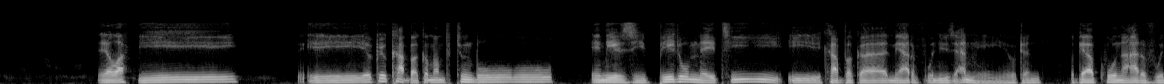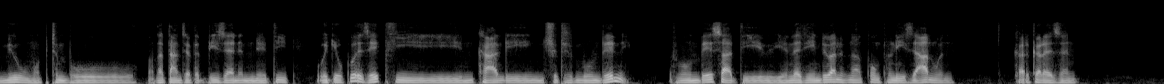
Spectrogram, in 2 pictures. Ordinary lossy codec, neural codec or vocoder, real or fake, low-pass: none; codec, 16 kHz, 1.1 kbps, Voila-Tokenizer; fake; 7.2 kHz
